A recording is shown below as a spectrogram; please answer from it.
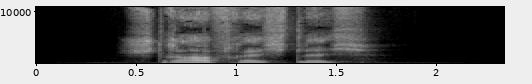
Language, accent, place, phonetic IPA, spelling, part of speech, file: German, Germany, Berlin, [ˈʃtʁaːfˌʁɛçtlɪç], strafrechtlich, adjective, De-strafrechtlich.ogg
- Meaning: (adjective) 1. concerning or according to criminal law 2. criminal; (adverb) under criminal law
